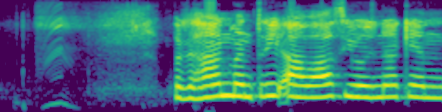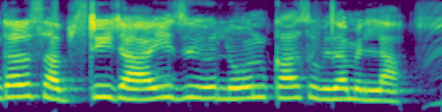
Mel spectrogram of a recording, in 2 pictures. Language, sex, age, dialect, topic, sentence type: Bhojpuri, female, 18-24, Western, banking, statement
